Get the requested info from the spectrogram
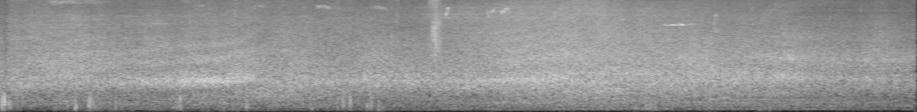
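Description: Road traffic noise: a steady rushing of passing vehicles that swells slightly about three seconds in and again about eight seconds in.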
